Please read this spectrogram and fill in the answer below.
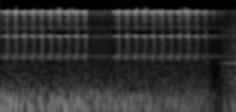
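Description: Sci-fi communicator ringing for an incoming call: a rapid electronic trill of beeps, about ten a second. It comes in two bursts of nearly a second each, with a short break between them.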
